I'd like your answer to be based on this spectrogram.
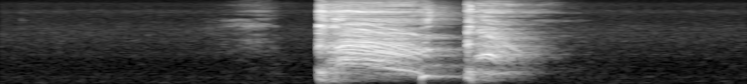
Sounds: Cough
